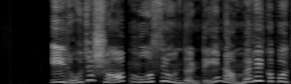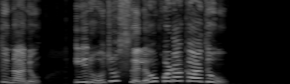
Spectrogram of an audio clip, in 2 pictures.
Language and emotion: Telugu, surprised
